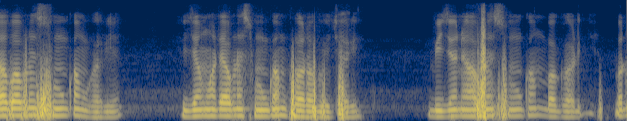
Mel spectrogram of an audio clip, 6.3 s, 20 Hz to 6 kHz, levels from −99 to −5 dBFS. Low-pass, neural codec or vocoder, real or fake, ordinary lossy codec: 5.4 kHz; none; real; AAC, 48 kbps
